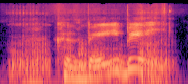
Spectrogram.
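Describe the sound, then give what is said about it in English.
Someone imitates a cat's purr, starting with a low, rough rumble and sliding into a voiced, trilling hum. The sound is fairly loud, lasting about two seconds with no words. “Because baby, if a girl is purring, she's a happy, happy girl.”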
